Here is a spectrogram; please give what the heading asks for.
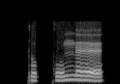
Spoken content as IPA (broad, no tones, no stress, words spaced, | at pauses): ɾokːoŋɛː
